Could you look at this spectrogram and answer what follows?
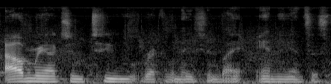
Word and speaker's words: Amiensus: Well, that's going to conclude our album reaction to Reclamation by Amnianis. Not Amiances. Amnianis.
